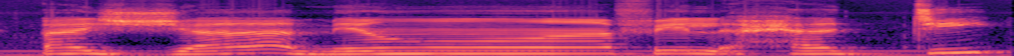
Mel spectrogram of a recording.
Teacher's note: تنوین کے بعد فا ہے جو کہ حروف اخفا میں سے ہے تو ہم یہاں پہ اخفا کا قاعدہ کریں گے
